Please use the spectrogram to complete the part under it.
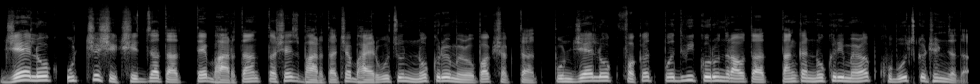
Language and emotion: Goan Konkani, neutral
